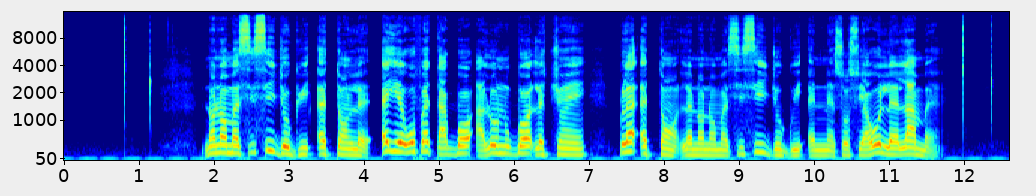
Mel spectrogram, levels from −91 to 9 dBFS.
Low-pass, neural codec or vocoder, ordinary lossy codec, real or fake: 14.4 kHz; none; none; real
